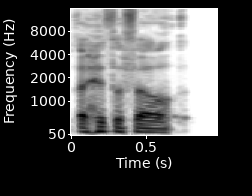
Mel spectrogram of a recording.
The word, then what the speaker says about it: Ahithophel: And so we get this whole Hushai versus Ahithophel. Yeah, that's how you say it.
